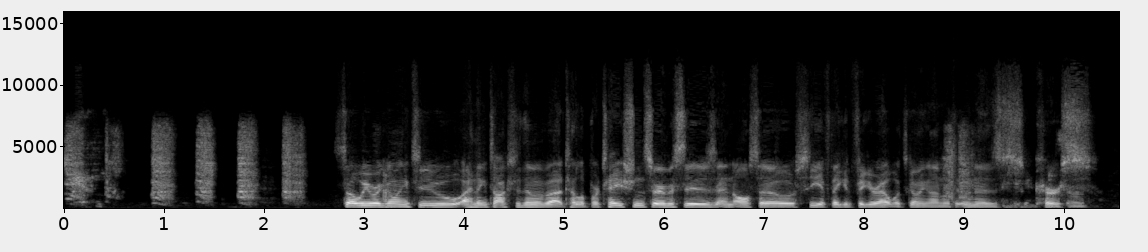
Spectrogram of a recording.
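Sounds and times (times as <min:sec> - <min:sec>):
squeaky chair: 0:00.0 - 0:02.4, 0:08.8 - 0:09.2
speech: 0:00.2 - 0:00.7, 0:02.8 - 0:10.5.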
